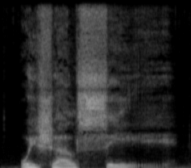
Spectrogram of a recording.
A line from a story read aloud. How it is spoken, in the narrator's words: Malice purred, her confidence growing in her former rival's decree of respect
